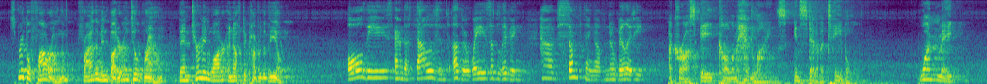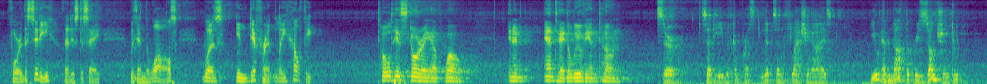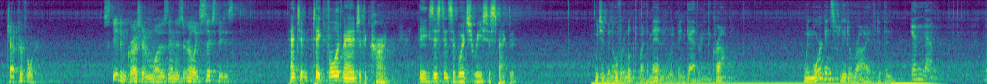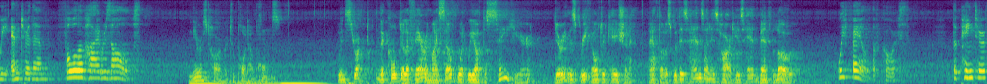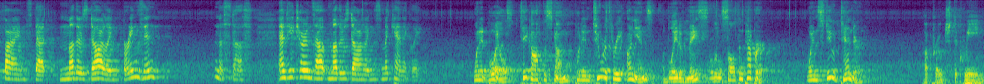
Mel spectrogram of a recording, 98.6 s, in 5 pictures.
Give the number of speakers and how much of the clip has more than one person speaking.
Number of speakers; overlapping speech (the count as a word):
nine, no overlap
